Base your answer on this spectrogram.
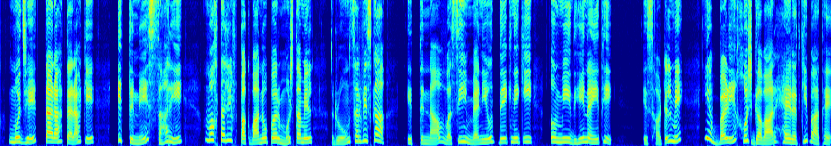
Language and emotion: Urdu, surprised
